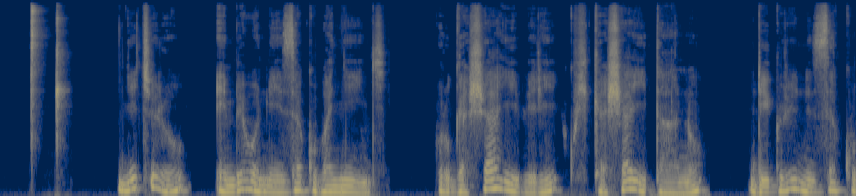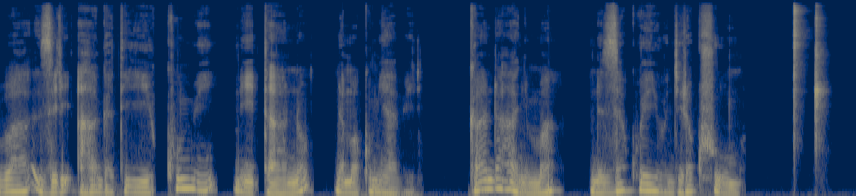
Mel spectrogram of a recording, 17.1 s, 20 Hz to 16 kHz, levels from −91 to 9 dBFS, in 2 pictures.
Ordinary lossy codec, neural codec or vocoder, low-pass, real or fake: none; vocoder, 48 kHz, 128 mel bands, Vocos; 14.4 kHz; fake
